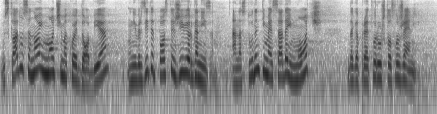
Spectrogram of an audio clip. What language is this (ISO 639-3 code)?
srp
